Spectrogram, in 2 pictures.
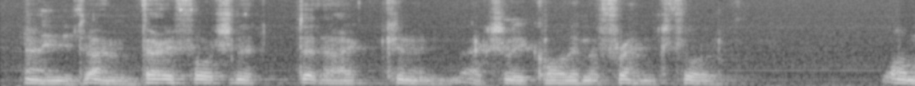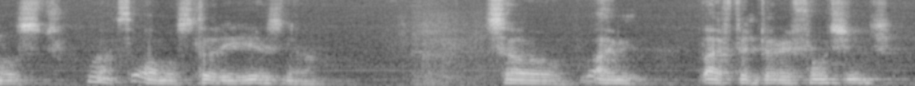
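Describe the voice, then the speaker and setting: Speaking at a very slow pace with long, frequent pauses, a man keeps a medium pitch and fairly even intonation, while the room echo is audible and background noise is noticeable. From Germany, Lower Saxony. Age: 60s. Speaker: neurosurgeon. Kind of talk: acceptance speech. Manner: halting.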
